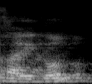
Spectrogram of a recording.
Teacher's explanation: Hukumnya adalah idgham bi gunnah. Fariqum, tanwin bertemu huruf mim, dibaca gunnah dengung.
